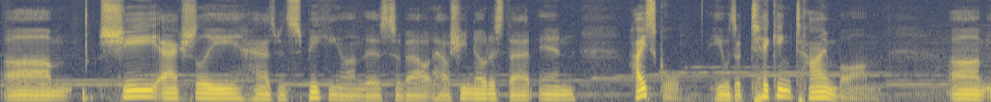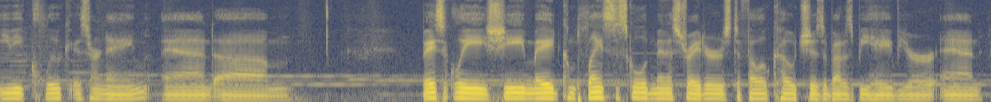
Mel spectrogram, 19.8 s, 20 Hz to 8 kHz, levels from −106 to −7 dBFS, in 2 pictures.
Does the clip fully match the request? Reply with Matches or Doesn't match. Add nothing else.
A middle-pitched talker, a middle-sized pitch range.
Doesn't match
